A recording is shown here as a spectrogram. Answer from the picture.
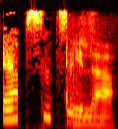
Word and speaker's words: Erbsenzähler: C'était le même mot, mais prononcé doucement, si tu veux, vas-y. Allez, Erbsenzähler.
